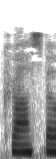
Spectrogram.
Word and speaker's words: X-Bow: x-bow has 3000 km the KTM x-bow pronounced crossbow is an ultra light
